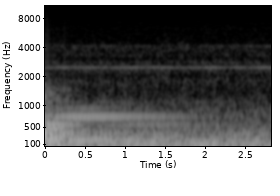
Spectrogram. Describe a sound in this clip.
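A piano chord rings out and slowly fades in a large hall.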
